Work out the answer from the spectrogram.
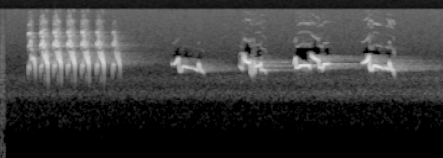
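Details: American Robin, a backyard bird that often sings very early, sometimes before light: a quick run of about seven harsh, chattering notes, then four clear, slurred whistled phrases with short pauses between them.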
